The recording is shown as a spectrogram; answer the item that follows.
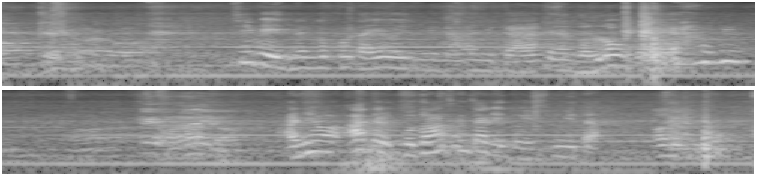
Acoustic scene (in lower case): cafe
